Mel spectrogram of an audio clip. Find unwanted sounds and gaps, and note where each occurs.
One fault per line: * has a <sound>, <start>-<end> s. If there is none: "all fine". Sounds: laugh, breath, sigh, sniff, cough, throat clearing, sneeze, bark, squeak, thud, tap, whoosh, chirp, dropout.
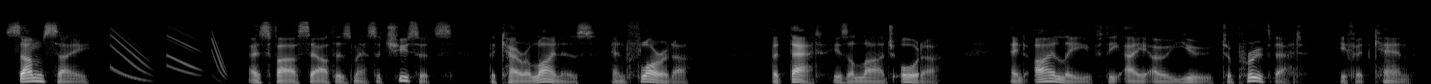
* has a chirp, 1.1-2.3 s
